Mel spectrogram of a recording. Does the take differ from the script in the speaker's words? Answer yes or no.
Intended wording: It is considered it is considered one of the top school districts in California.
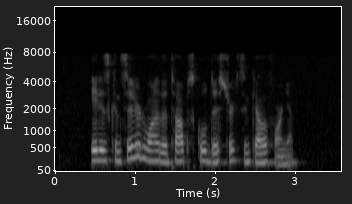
yes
